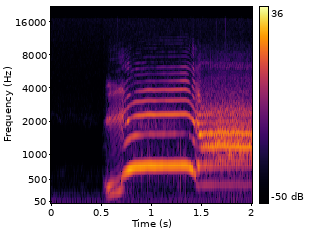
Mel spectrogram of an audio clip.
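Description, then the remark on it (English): A man's voice lets out an imitation of a rebel yell: a loud, piercing cry that swoops up to a high sustained note, then drops into a harsher, lower holler, alone without talk. “But I personally, having done a little research on the subject, I believe that the rebel yell went like this.”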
